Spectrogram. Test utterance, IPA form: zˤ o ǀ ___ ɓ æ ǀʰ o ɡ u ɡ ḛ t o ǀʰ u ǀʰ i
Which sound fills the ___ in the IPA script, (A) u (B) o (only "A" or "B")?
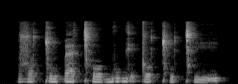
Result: A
